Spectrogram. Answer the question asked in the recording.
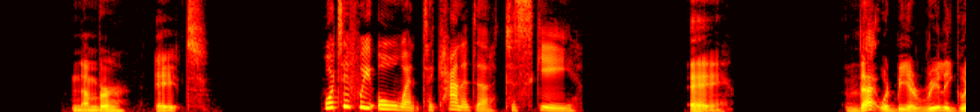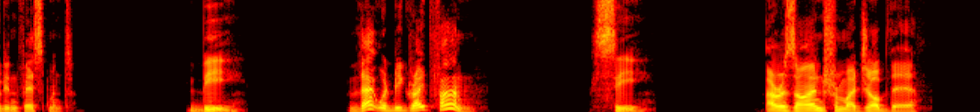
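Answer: B: That would be great fun.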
